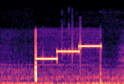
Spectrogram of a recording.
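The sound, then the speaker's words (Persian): Electronic telephone tones as a caller's line is cut off: a sharp click, then three steady beeps stepping upward in pitch in quick succession, alone and lasting about a second in total. “تماس شنونده ما متاسفانه قطع شد، از ولسوالی دند ولایت قندهار زنگ زده بود.”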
